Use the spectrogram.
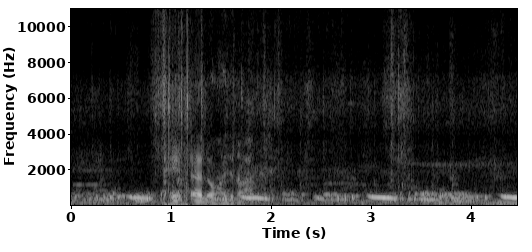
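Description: Teddy pigeons in a loft cooing in repeated soft rolling calls, a handful of coos spaced through the clip beneath a man's conversational speech close by.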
